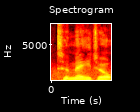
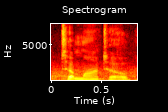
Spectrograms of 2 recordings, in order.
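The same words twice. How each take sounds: First: TOMATO as tə-MAY-toh; may-vowel variant. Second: TOMATO as tə-MAH-toh; ah-vowel variant. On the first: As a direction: put MAY in the middle of tomato. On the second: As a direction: put MAH in the middle of tomato. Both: Shown as a demonstration. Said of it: "if you pronounce tomato or tomato".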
